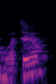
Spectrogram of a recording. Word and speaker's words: Waters: Il a sorti une musique qui est très très bonne à Waters, comment on prononce ça? Water? Oui, il n'y a pas de S, Water.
